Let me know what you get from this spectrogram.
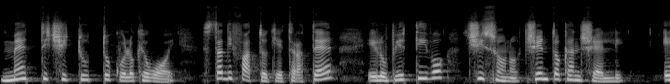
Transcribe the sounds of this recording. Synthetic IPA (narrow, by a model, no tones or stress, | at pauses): met̪ːit͡ʃit̪ut̪ːokwelːok̟evwɔ̰jst̪ad̪ifat̪ːok̟et̪ːɾat̪ːeːlobjet̪ːiːvot͡ʃisoːnot͡ʃɛnt̪okant͡ʃɛlːi | e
